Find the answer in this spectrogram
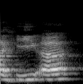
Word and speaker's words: here: होगा हियर, और जबकि इसका प्रोनाउंसिएशन THERE, इसका होता है देयर। दोनों की प्रोनाउंसिएशन में मात्रा का अंतर है, आप ध्यान रखेंगे। लगा ERE लास्ट में, लेकिन इसका होगा हियर, इसका होगा देयर, इसका उच्चारण होगा हियर, इसका देयर। तो दोनों में प्रोनाउंसिएशन के मात्रा का अंतर है, इस बात को आप ध्यान में रखें।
